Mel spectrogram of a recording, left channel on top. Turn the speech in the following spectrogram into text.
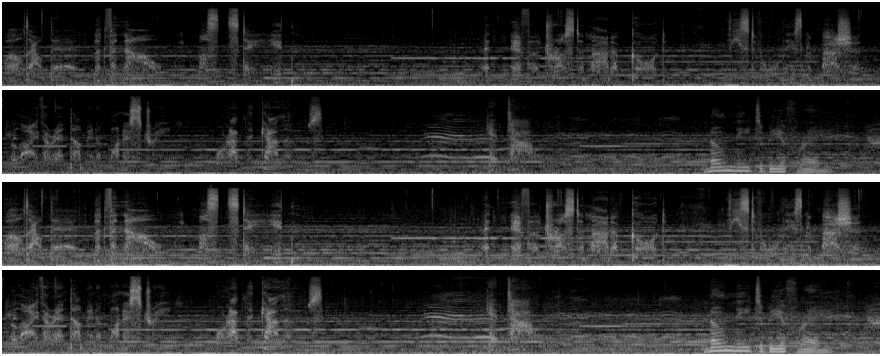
out there, but for now, we must stay hidden. And never trust a man of God. Least of all his compassion, you'll either end up in a monastery or at the gallows. Get down. No need to be afraid.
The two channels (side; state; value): left; quieter; 5.9 dB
